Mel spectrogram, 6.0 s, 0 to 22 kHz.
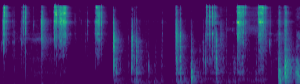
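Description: Socket ratchet clicking in short irregular runs as the bar nuts on a Stihl 461 chainsaw's side cover are loosened, with metal clicks and a heavier clunk near the end.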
